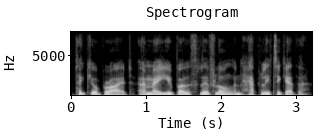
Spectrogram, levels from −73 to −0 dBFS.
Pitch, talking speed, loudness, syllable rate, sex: 105 Hz, 225 wpm, -16 LUFS, 5.4 syllables/s, male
